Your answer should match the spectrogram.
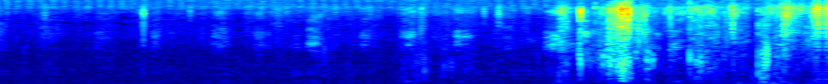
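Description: Chocolate Lab puppy trotting up a gravel track toward the microphone: quick crunching steps, faint at first and loud in the last second or so.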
